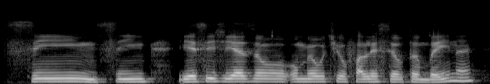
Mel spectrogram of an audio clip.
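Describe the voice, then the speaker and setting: A man's voice: mid-range voice, flat delivery, darkish tone, clear, resonant tone. Young man telling a story, tinny phone-like sound. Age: young adult. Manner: emotional, rambling, halting, with many fillers. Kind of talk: casual chat, personal storytelling.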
